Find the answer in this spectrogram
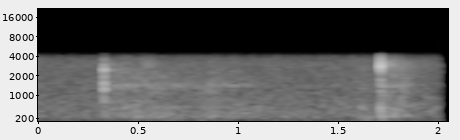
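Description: Two light, sharp clicks of a supercharger bypass valve and its metal bracket being handled, one about a third of a second in and one near the end.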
